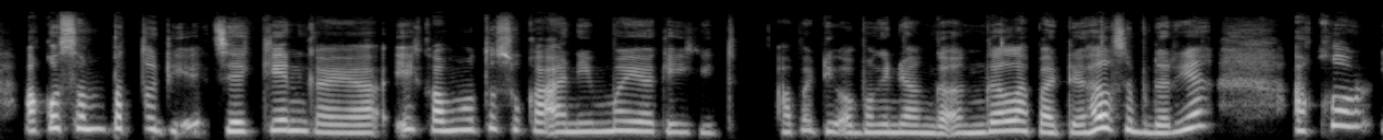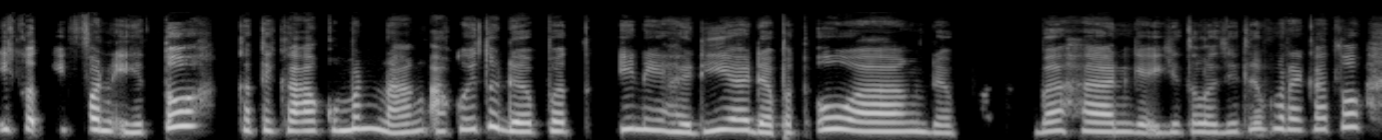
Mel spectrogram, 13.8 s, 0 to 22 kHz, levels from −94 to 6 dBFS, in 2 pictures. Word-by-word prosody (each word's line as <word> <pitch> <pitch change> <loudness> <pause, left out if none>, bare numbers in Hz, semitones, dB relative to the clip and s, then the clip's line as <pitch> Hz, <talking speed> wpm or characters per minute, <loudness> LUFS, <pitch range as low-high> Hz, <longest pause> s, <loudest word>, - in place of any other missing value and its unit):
aku 315 +6 +4
sempet 335 0 +2
tuh 325 - -1
diejekin 280 - 0
kayak, 225 -3 -2
"Ih 320 - -1
kamu 290 0 +1
tuh 340 - -3
suka 295 -4 -1
anime 250 +2 -1
ya?" - - +1
kayak 235 0 -5
gitu 215 - -14 0.2
apa, 235 +4 -5
diomongin 230 -2 -2
yang 220 - 0
nggak-nggak 220 +6 0
lah 280 - +4
padahal 230 - +4
sebenarnya, 260 - +1 0.5
aku 445 - -2 0.3
ikut 290 -2 0
event 295 -2 +2
itu, 230 +7 0 0.3
ketika 285 -2 0
aku 275 - -7
menang 280 -8 +1
aku 290 +5 -2
itu 390 - +1
dapat 255 0 +2 0.3
ini 310 -3 +1
hadiah, 260 +5 +1
dapat 230 0 -1
uang, 260 -5 +4
dapat 220 - -10 0.2
bahan 260 0 0
kayak 225 -1 -3
gitu 245 - -17
loh, - - 0
jadi 245 +1 -7
mereka 315 -1 -3
tuh, 380 - +2
260 Hz, 180 wpm, -23 LUFS, 235-300 Hz, 0.5 s, aku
